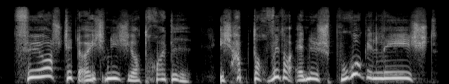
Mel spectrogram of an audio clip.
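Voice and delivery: put-on high, cocky little boy. Little Däumling speaks to siblings.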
